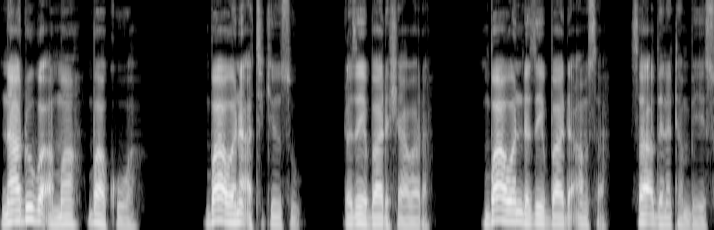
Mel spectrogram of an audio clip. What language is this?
Hausa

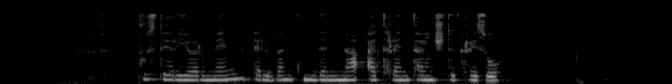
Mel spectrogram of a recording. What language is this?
Catalan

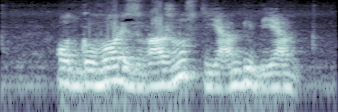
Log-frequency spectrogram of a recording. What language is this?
Bulgarian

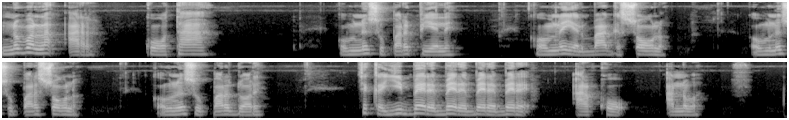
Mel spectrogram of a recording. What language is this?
Southern Dagaare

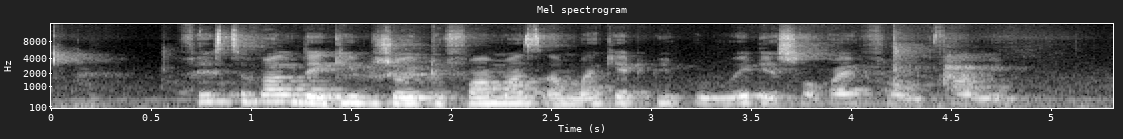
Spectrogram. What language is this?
Nigerian Pidgin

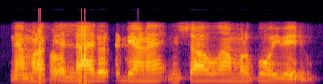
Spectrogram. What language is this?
Malayalam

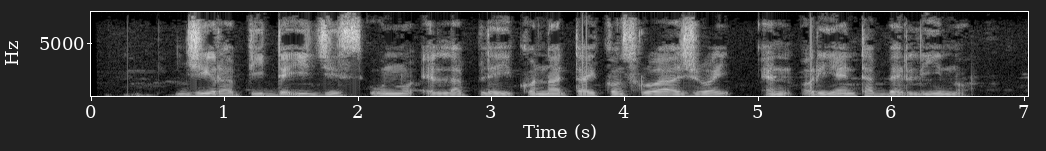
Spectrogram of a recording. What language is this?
Esperanto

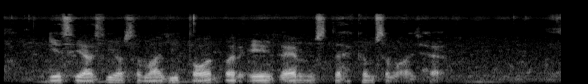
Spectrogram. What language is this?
Urdu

